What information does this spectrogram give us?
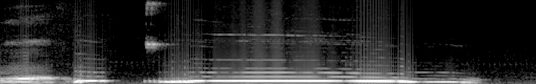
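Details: Pet puter pelung dove, a well-known Javanese breed, opening with a couple of quick gurgling notes, then a long, even, drawn-out note lasting about two seconds that slides down at the end.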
